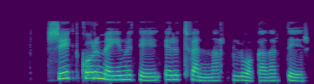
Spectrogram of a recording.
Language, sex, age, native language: Icelandic, female, 30-39, Icelandic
